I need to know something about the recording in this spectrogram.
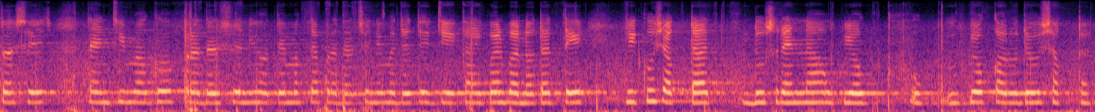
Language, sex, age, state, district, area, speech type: Marathi, female, 18-30, Maharashtra, Nagpur, urban, spontaneous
